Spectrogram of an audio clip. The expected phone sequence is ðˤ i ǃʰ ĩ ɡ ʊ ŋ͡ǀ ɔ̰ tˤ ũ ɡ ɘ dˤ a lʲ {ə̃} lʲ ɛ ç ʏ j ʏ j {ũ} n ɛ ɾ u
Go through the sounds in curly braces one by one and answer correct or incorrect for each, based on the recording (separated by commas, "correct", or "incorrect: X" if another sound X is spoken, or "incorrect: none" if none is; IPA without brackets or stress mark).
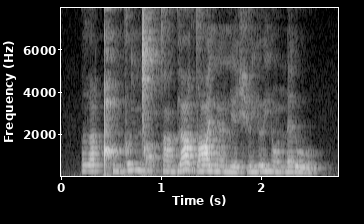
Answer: incorrect: ɔ̃, incorrect: õ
